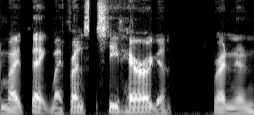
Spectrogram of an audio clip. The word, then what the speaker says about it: Harrigan: The title page said Stephen Harrington, not Harrigan.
